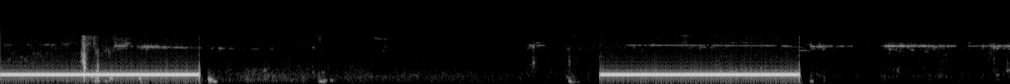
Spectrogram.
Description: Ringback tone (North America), 440 + 480 Hz.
